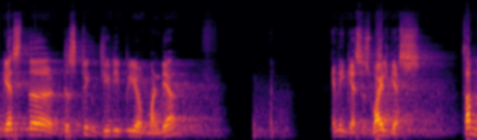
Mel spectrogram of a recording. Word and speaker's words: Mandya: I use this example because it rhymes with India, but there's a district called Mandya, right?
